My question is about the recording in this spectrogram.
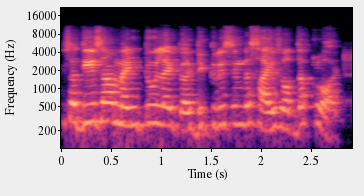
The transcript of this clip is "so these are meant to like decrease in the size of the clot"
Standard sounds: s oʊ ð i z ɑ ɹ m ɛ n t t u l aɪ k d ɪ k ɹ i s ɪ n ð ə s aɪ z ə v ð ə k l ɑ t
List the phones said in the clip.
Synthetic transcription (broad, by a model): s oʊ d i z ɑ ɹ m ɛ n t t u l aɪ k d ɪ k ɹ i s ɪ n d ə s aɪ z ə v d ə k l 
